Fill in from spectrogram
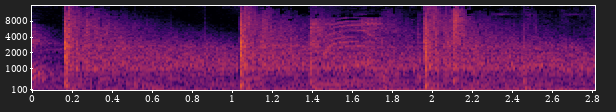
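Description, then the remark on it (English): Three sharp, resonant whacks against a tree across the way in the woods by a lake, evenly spaced about a second apart, ringing out over a steady background hiss with no one speaking. “We start hearing some banging on a tree across the way.”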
